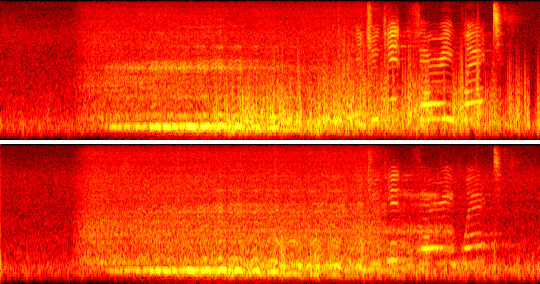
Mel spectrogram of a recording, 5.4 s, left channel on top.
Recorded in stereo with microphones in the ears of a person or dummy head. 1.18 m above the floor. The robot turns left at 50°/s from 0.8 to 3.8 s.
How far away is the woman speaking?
About 1.5 m.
